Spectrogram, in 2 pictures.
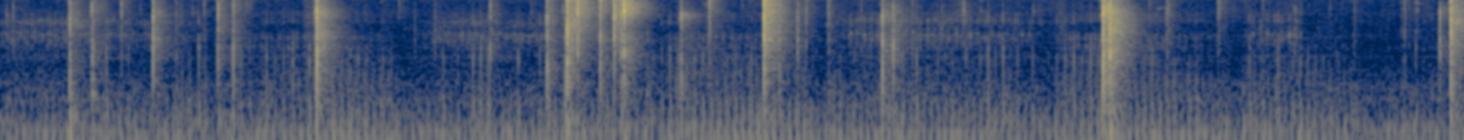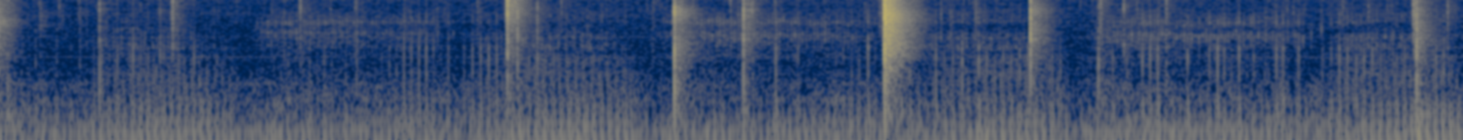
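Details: Cat sleeping near a fireplace gives a steady deep purr throughout, with irregular crackles, clusters of pops and occasional sharp snaps from the burning wood.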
